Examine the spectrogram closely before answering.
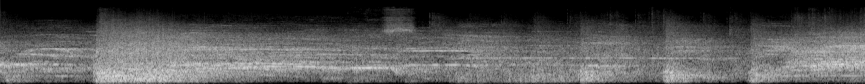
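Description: Wrestlers slam onto a ring mat with loud thuds.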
